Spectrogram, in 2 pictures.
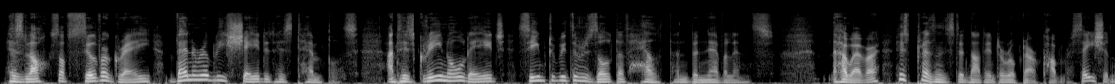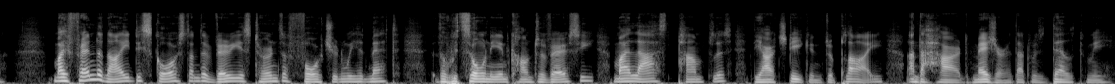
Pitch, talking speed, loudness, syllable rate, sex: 125 Hz, 165 wpm, -21 LUFS, 5.1 syllables/s, male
